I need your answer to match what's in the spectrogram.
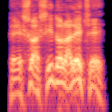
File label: positive vocalization, es; Engineer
